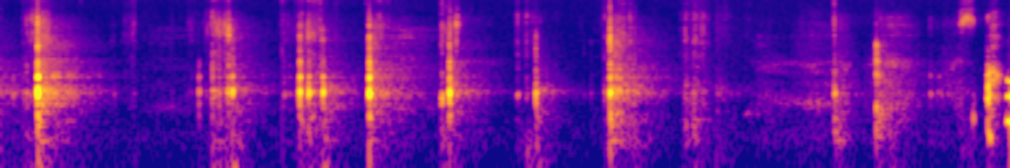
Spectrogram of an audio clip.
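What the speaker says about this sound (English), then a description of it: "I guess I just need to frantically chop them" Rapid, uneven knife chops on food hit a cutting board in a quick series of sharp taps, close and fairly quiet, with soft mechanical clicks and faint whispery talk mixed in.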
